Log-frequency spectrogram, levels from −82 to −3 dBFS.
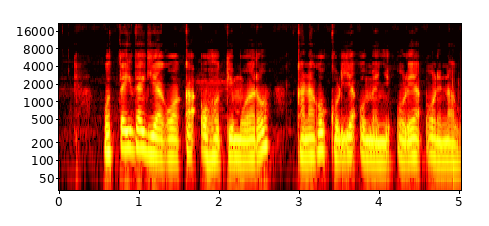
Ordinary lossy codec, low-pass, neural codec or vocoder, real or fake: none; none; none; real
